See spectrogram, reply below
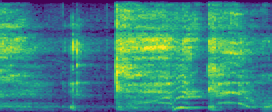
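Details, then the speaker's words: A girl coughing constantly while recording; about three short, harsh coughing bursts in quick succession in a small room; repeated cough. "I just keep coughing constantly and I don't want to have to keep doing that by the camera"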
